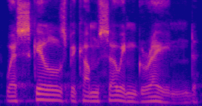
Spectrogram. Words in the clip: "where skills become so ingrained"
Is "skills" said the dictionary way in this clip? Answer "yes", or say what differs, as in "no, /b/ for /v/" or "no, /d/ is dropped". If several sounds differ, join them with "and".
yes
